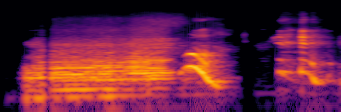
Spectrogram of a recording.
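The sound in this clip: A car drives past on the road outside, its engine noise swelling and then fading over about a second and a half. A short voice cuts in near the end, and another brief noisy burst follows after a pause.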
